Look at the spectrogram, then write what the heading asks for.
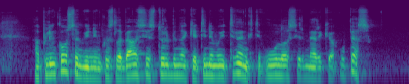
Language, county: Lithuanian, Kaunas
